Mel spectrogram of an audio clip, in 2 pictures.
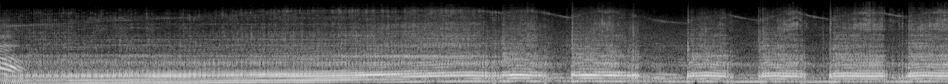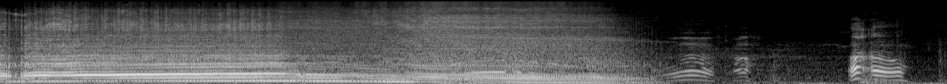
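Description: A turbocharged and supercharged car engine revs hard and close. Rising and falling pitch sweeps carry a clatter of rapid bursts, then the engine dies away into sputtering stumbles as it fails to keep running. Voices can be heard over the noise.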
